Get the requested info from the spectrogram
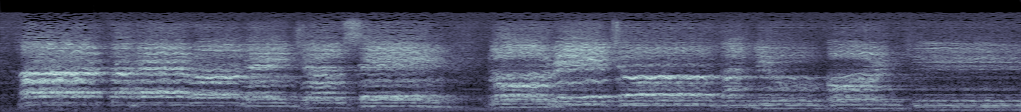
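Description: A mixed choir of carolers, men's and women's voices together, singing a Christmas carol, with a short pause between phrases about halfway through.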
